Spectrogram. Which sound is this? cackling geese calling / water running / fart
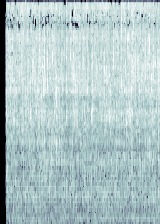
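water running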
